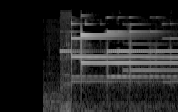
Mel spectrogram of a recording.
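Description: Wind-chime sound effect: several bright ringing notes struck in quick succession, starting about a second in, ringing on and fading. It is a cue that it is the learner's turn to speak.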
